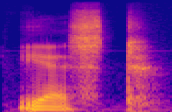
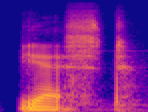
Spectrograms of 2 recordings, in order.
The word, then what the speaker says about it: jetzt: এখানে একটা জিনিস, এই যে jetzt, এটা যে উচ্চারণটা হইল, যে এর উচ্চারণ সবসময় কি হবে, রসের মতো হবে, সেজন্য ইয়েস্ট, ঠিক আছে, ইয়েস্ট।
